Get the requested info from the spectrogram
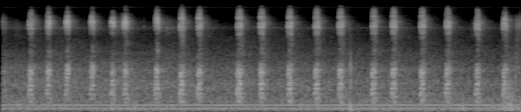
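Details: Squirrel making a weird noise: a steady train of short, sharp, hissing chucks, roughly two or three each second with uneven spacing, over a constant low electrical hum.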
